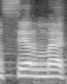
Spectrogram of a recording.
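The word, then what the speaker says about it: Tschermak: एक थे कॉर्न कोस जर्मनी के और एक इरिक वन शेयर मैक। इसको टी साइलेंट है।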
